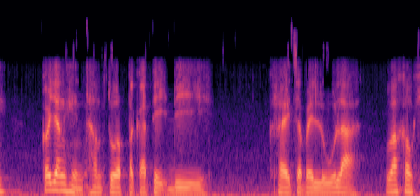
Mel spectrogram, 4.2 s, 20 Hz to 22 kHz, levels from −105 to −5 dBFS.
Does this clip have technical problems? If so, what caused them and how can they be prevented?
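Yes. Heavy Bluetooth SBC compression damage runs through the whole speech clip. The treble thins out and flickers, and a gritty, aliased noise rides on the sound. The likely cause is a starved SBC bit pool, which fits a link near 64 kbps. To prevent it, record over a wired path or a higher-bitrate Bluetooth codec.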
